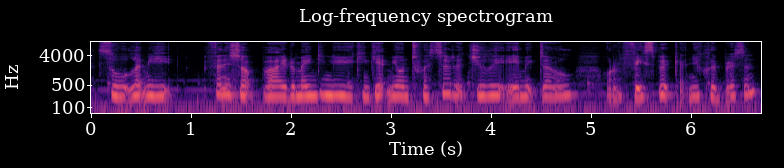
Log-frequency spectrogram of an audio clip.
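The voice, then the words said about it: Croaky, failing voice. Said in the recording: “losing my voice. It's going very croaky. Perhaps you can hear that.”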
